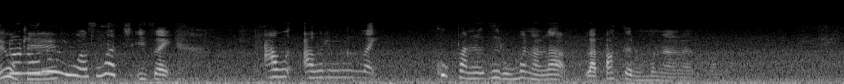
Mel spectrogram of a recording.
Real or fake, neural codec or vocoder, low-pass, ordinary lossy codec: real; none; 7.2 kHz; none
